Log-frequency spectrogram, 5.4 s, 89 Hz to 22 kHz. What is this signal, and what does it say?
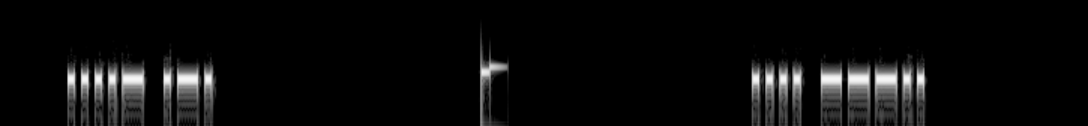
Morse code, heard as a keyed tone, about 36 wpm, 700 Hz. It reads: 4R H8
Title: Single-Letter Single-Number 35wpm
